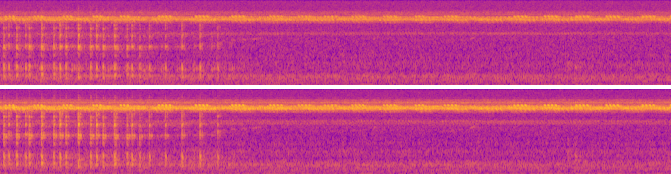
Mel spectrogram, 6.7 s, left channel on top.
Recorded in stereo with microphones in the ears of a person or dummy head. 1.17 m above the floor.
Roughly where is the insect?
Right.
